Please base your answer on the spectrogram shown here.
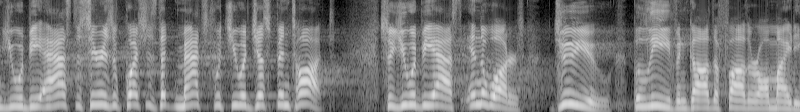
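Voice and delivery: loud, high, driving sermon delivery; full-force preaching. Real, not acted. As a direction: build to a ringing call from the pulpit.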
